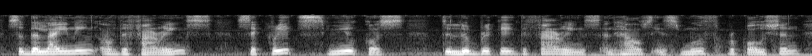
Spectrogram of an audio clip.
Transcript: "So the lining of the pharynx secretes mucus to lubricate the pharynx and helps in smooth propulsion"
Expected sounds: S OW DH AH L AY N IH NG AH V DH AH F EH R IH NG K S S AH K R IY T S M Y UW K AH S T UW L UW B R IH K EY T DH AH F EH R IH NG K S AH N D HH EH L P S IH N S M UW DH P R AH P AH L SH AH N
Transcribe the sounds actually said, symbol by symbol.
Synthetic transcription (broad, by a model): S OW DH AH L AY N IH NG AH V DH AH F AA R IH NG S S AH K R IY T S M Y UW K AH S T UW L UW B R IH K EY T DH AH F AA R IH NG S AH N D HH EH L P S IH N S M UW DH P R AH P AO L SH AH N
